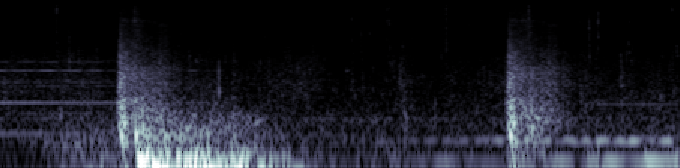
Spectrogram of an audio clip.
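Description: A paddle splashes into water.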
